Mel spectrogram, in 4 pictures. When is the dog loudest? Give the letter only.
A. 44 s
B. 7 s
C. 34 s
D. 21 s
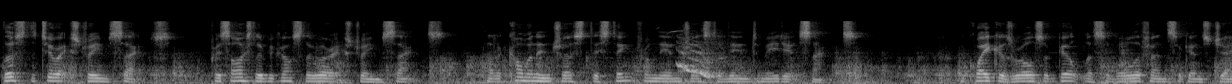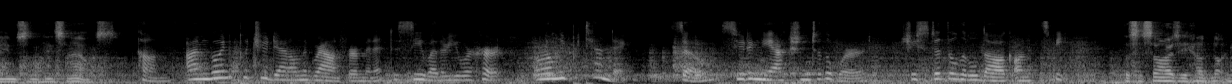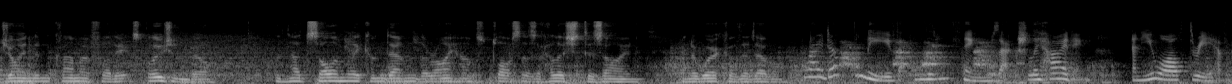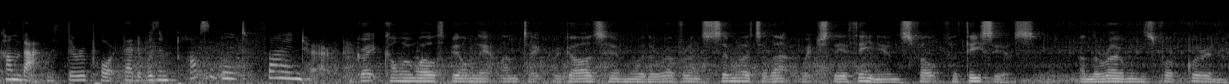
B.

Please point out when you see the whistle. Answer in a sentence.
You can't hear the whistle here.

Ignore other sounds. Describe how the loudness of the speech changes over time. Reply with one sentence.
The loudness of the speech stays about the same.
